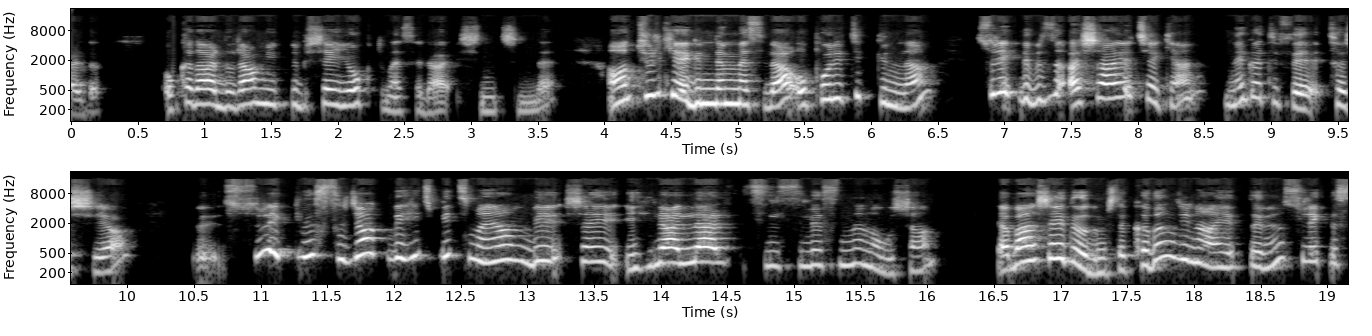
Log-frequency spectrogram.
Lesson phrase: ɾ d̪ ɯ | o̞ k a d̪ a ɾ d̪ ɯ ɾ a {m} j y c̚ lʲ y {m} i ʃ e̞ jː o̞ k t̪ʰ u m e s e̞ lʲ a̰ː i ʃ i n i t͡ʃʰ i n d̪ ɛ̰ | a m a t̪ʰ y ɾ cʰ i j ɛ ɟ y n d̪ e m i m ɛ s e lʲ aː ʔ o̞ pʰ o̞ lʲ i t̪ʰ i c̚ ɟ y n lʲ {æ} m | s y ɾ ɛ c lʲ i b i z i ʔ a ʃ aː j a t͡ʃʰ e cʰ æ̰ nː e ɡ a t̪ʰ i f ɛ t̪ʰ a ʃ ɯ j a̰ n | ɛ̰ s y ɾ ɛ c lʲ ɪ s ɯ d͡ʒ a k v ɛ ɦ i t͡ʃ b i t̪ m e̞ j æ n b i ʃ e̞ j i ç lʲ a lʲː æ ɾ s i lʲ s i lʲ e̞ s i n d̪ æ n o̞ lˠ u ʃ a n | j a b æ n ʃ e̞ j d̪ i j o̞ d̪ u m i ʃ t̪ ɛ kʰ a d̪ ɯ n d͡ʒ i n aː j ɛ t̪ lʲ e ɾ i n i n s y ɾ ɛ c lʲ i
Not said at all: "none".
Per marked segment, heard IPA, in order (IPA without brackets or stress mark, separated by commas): m, b, æ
